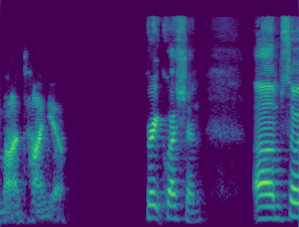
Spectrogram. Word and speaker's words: Montanya: over the N is definitely And you got the name Montanya. right because a lot of people say Montoya or Montana or they think we're from Montana.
